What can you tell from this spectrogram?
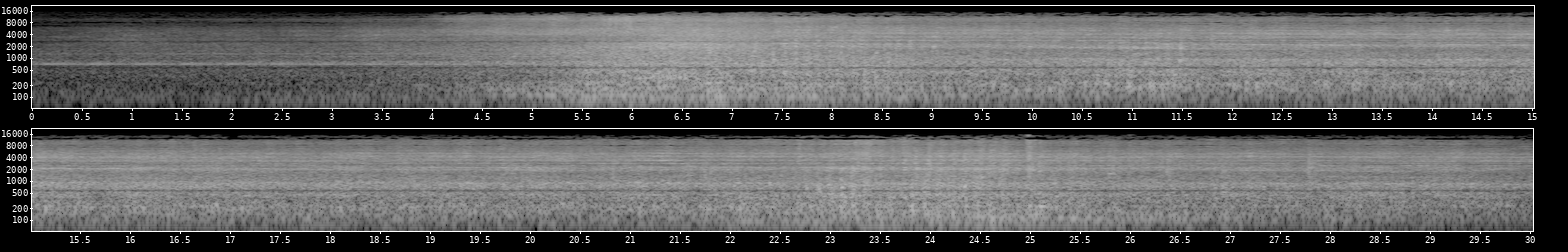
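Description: A long JR Freight container train, hauled by an electric locomotive, passes over a level crossing. Its running noise builds about four seconds in, is loudest soon after it arrives and again about three quarters through, and fades near the end. The crossing's warning bell rings steadily underneath.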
